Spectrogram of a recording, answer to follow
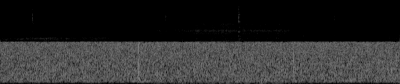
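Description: Software-defined HF amateur radio receiver's audio: a steady hiss of band noise and static, with no signal being copied. The hiss is cut off sharply at about 3 kHz by the receive filter.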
